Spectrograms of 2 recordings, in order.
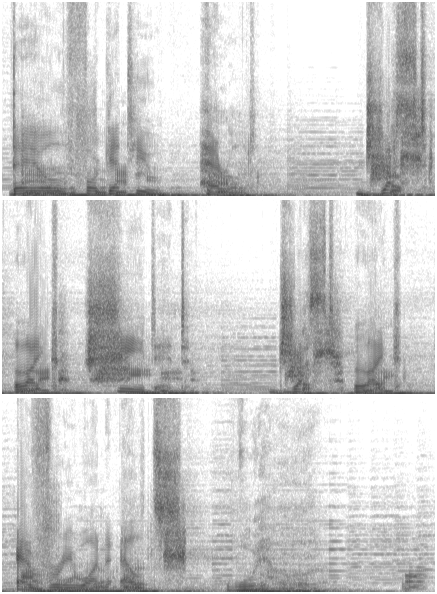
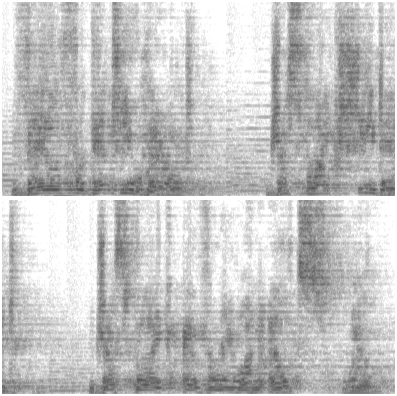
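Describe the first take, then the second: First: A creepy voice that is hard to understand. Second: A different creepy voice that is easy to understand.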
